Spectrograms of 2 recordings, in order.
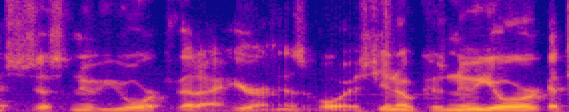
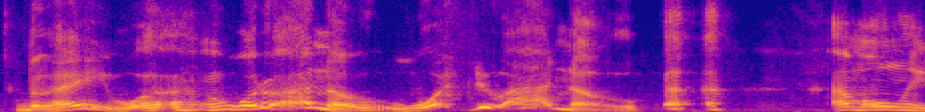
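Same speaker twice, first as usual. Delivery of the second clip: high-pitched sarcastic self-doubt; mock ignorance; 10 semitones higher than usual. Streamer scoffing at a doubted family rumor, mock ignorance. Feigns ignorance after citing research.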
